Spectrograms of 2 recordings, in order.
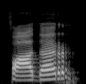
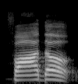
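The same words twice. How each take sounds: First: The word ends with an audible R sound. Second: The word ends without an R sound. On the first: The speaker calls it wrong. "you don't say father" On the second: The speaker calls it right. "usually we don't pronounce that"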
